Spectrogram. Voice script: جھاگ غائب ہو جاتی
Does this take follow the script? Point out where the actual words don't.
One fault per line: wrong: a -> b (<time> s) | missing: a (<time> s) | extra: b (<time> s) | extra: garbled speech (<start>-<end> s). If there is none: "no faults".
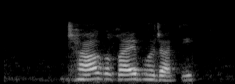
no faults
